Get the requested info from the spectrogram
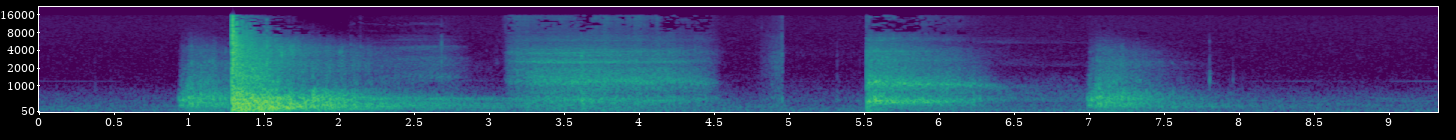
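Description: A single rifle shot from a Howa 1500 in 6.5 PRC fitted with a Thunder Beast muzzle brake, a very loud sharp bang about a second in with a long fading tail. A rough rasping noise follows, then two quieter sharp bangs, each with a shorter fading tail, in the second half.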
